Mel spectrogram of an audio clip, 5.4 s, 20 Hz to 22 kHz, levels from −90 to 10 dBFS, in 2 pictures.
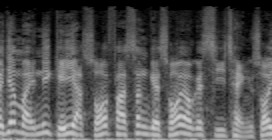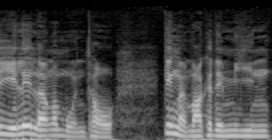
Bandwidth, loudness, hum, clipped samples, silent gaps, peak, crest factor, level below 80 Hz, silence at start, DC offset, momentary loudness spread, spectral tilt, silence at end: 17.5 kHz; -16 LUFS; none; under 0.1%; none; -2 dBFS; 14 dB; -34 dBFS; 0 s; under 0.1%; 8 LU; -6 dB/octave; 0 s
